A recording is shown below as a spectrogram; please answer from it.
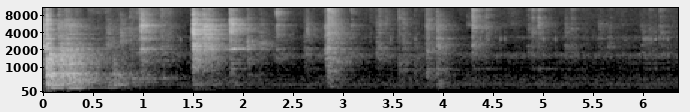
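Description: Hard plastic and metal parts of a Hiblow HP-80 diaphragm septic air pump being handled and fitted by hand during reassembly: a loud clatter at the start, then scattered light clicks and knocks that thin out toward the end.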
